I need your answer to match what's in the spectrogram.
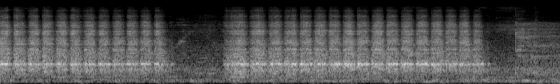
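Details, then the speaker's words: Tecumseh engine valve job: valve hand-lapped, back-and-forth rasping about three strokes a second, a pause, then coarse grinding restarts after the valve is lifted and reseated. "I'm going to do it this time a little longer than I should uh so maybe you can hear the tone change and it after I pick it up it gets it sounds like it's grinding less pick it up put it back down it starts over"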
